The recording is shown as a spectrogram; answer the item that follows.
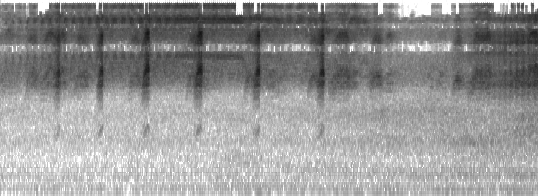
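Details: Ryukyu large brown cicada in an Okinawa forest in mid-June. Sharp, high ticks repeat roughly every half second over a soft, hissing background.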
